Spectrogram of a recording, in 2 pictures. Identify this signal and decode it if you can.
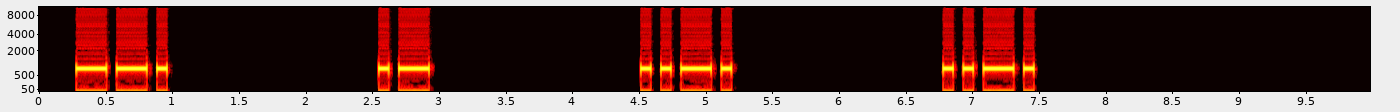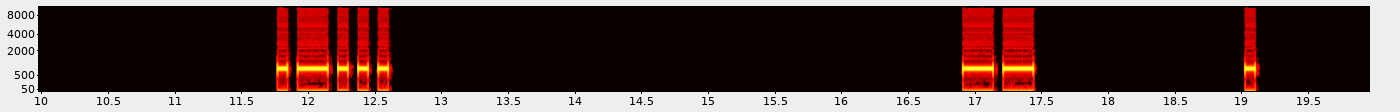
Morse code, heard as a keyed tone, about 16 wpm, spaced as for 5 wpm, 800 Hz. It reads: GAFF <AS> ME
